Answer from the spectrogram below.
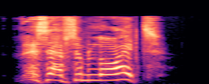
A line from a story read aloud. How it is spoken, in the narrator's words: shouted the centipede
